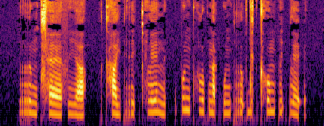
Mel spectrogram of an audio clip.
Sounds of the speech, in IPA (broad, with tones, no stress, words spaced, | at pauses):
rɯ˨˩ŋt͡ɕʰɛː˨˩fi˨˩a̯ | kʰa˨˩jpri˨˩t̚pʰle˥˩n | pɯ˥˩ŋ pʰlu˥˩k̚na˨˩k̚pɯ˧ŋpru˦˥ʔ de˦˥k̚tʰo˥˩mpi˦˥ʔple˨˩ʔ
